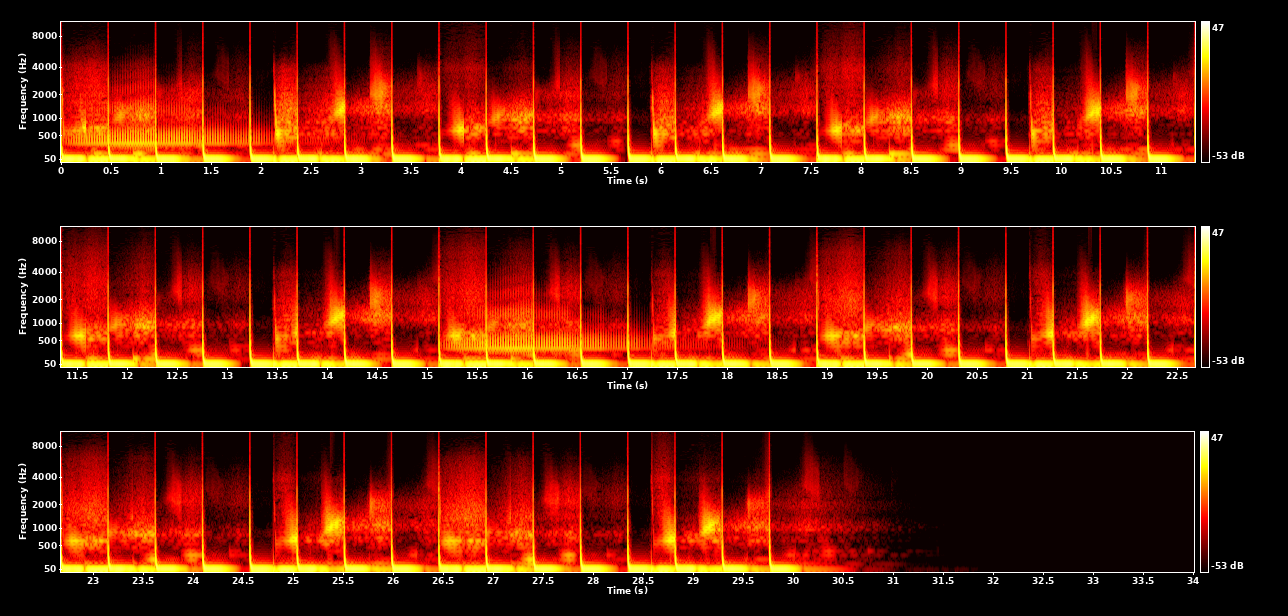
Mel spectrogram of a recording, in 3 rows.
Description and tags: Was messing around in Logic today and came up with this little 16-bar loop. Bassline is made with NI Razor synth (excellent piece of software!).
I can elaborate on this beat, give you any samples or variations if you want. Just send me a PM and I'll do my best!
